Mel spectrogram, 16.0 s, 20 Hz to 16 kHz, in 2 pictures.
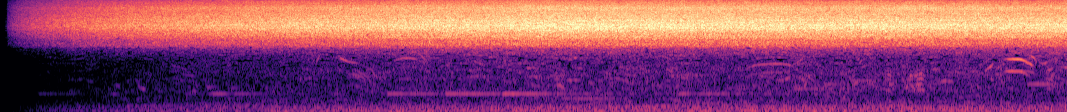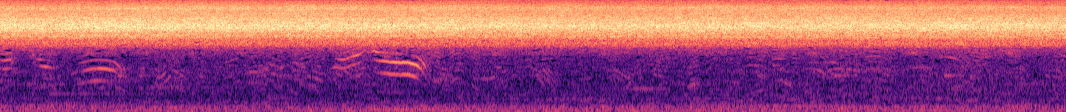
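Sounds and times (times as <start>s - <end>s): high-pitched hiss: 0.1s - 16.0s.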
